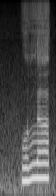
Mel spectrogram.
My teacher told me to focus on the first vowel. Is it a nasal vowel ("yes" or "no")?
no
